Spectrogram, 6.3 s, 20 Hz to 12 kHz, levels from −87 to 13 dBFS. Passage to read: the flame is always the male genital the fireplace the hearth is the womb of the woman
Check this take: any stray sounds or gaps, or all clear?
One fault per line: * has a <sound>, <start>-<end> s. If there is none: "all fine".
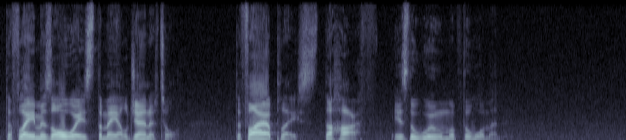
all fine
